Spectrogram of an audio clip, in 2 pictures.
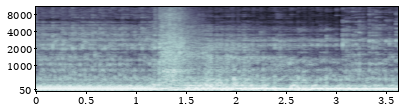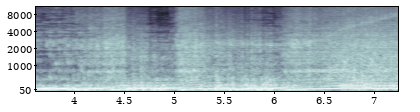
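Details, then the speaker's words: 2.3L turbo Ford sand rail after a timing adjustment, compression checked good: engine revving hard, sounds better than before but a loose metallic clatter rides over the exhaust; unclear whether the timing change fixed it, source not pinned down. "it sounds better than it was before it sounds like it anyways it kind of has a weird clatter"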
